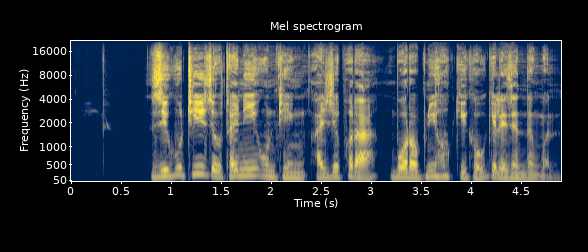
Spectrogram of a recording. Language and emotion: Bodo, neutral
